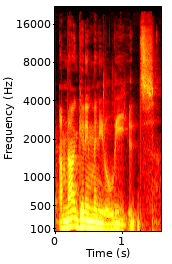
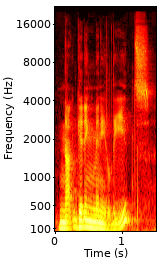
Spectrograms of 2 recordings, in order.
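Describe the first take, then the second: First: The voice falls at the end like a statement. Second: The voice rises at the end like a question.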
